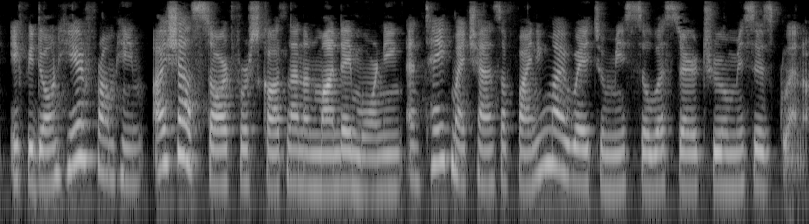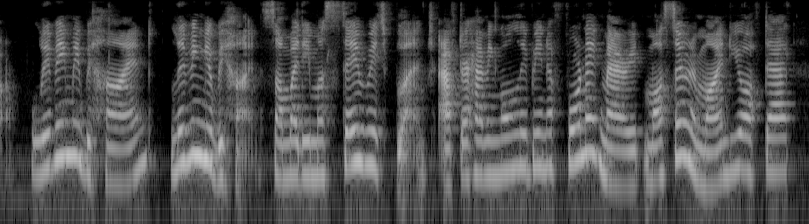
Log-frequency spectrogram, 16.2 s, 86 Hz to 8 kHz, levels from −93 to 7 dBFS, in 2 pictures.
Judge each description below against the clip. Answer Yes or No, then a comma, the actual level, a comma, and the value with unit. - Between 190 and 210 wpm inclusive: Yes, average, 195 wpm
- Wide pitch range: Yes, wide, 6.3 semitones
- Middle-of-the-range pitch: No, high, 220 Hz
